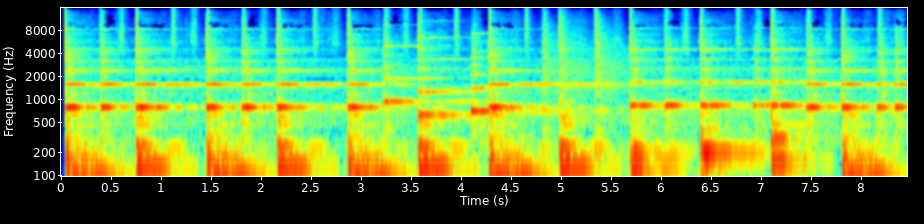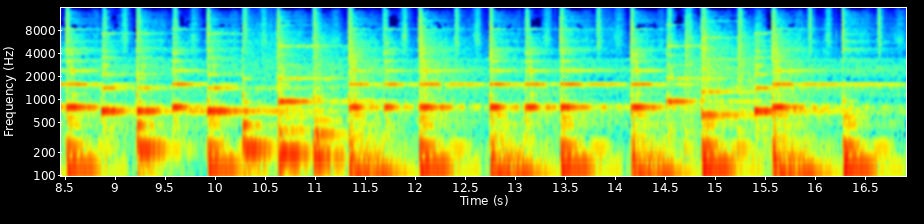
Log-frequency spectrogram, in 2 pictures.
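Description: Background music: a tune of bell-like chimes over a steady beat.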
